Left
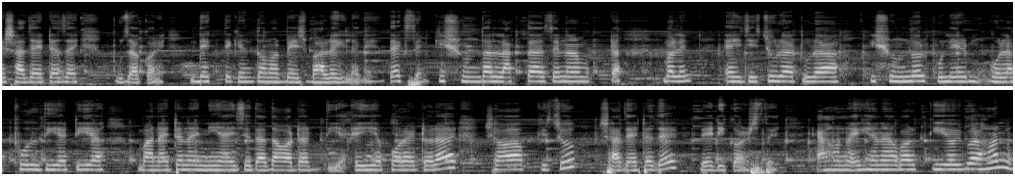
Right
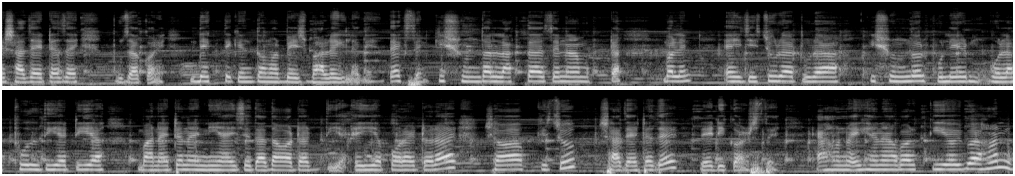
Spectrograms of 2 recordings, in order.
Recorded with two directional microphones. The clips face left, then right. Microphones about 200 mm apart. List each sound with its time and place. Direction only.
0.0 s speech: 40° right (ahead or behind)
